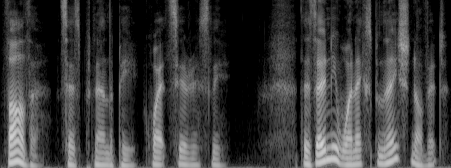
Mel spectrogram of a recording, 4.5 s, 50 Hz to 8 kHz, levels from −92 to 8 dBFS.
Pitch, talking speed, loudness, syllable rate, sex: 125 Hz, 145 wpm, -21 LUFS, 6.7 syllables/s, male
